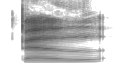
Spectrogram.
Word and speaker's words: bel: Belle and belle are pronounced the exact same.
